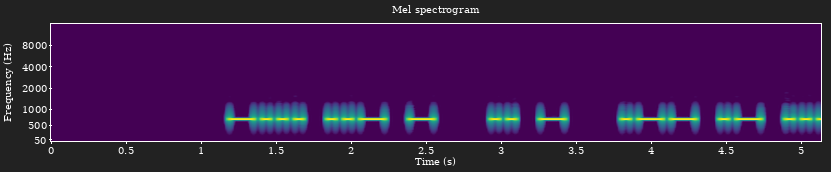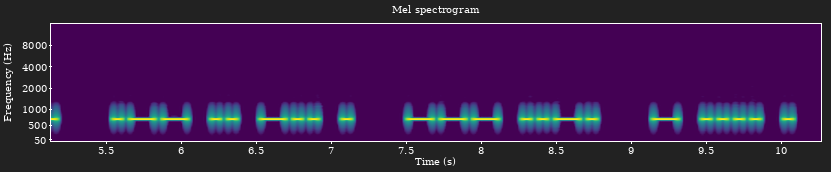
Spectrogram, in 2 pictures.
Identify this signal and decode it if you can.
Morse code, heard as a keyed tone, about 21 wpm, 700 Hz. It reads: BUT IT WAS WIDE OF THE
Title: Sentences from Top 1000 Words - Review Part 6 - 22wpm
